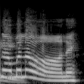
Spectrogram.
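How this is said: It is said in an exaggerated Italian accent.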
